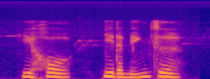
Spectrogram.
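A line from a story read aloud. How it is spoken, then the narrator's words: Soft. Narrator (Chinese): 他轻声念着，对他道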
